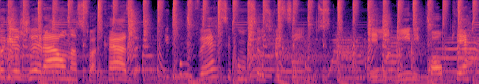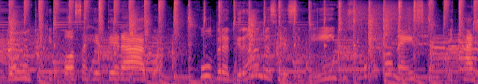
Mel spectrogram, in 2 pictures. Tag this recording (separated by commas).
Speech, Music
